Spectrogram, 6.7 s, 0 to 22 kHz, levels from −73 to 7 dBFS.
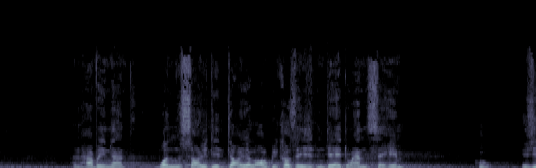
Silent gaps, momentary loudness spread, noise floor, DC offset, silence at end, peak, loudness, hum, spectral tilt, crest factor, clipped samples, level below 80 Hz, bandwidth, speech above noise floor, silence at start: none; 19 LU; -55 dBFS; under 0.1%; 0 s; -10 dBFS; -30 LUFS; none; -5.5 dB/octave; 20 dB; under 0.1%; -70 dBFS; 16.5 kHz; 26 dB; 0 s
